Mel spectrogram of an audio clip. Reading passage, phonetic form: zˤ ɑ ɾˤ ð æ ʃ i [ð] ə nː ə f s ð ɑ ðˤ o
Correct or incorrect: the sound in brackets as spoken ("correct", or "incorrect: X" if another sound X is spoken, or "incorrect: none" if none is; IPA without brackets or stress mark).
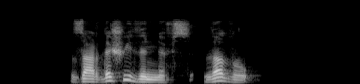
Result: correct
